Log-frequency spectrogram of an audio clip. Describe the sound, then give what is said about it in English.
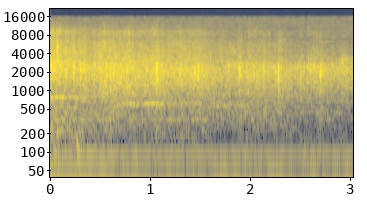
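Hands clapping for the Lord at a fairly soft level, a dense wash of claps with a few sharper ones standing out at a steady, roughly even pace. No one speaks. “Somebody clap for the Lord.”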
